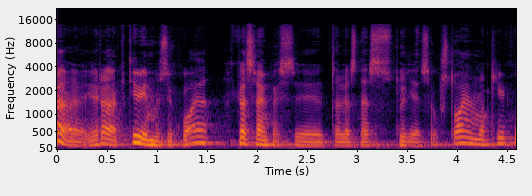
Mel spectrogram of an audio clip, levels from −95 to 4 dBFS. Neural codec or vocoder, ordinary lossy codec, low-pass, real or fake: codec, 44.1 kHz, 2.6 kbps, SNAC; MP3, 96 kbps; 14.4 kHz; fake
